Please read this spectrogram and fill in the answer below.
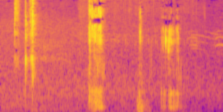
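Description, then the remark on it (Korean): Close, crisp crunching and chewing of food in several short bursts, with brief pauses between bites and no talking. “음, 맛 좋다.”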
